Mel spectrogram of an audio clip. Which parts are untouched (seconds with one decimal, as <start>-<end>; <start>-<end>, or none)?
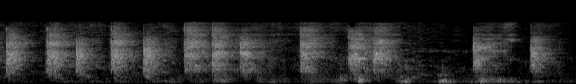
0.0-1.7; 4.0-4.5; 5.2-5.8

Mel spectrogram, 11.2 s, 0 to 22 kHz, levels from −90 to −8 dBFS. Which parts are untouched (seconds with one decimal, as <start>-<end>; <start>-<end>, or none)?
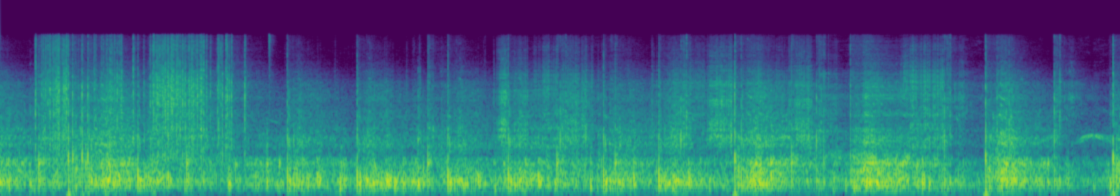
0.0-8.2; 9.1-11.2

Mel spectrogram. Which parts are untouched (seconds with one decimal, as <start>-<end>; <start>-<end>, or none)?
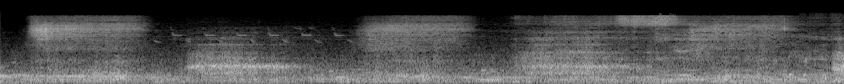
0.0-6.5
